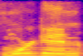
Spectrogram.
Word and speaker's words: Morgan: say my name is Morgan rhymes with Oregon Oregan Morgan you can't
